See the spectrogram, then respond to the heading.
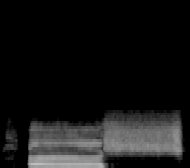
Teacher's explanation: I put the middle of my tongue with the roof of my mouth to make this thing that is called sheen.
